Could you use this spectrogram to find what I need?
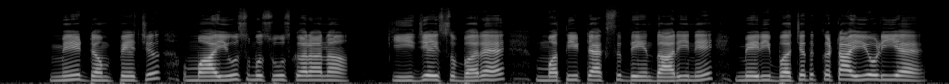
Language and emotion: Dogri, sad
